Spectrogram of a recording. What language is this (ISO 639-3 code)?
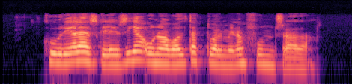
cat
